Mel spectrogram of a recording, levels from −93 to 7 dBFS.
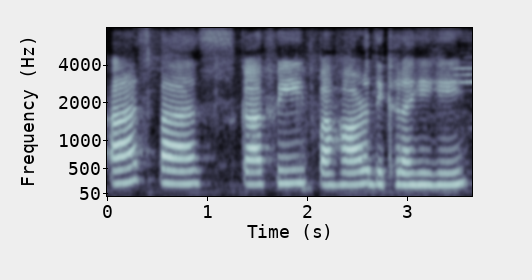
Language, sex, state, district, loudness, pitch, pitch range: Hindi, female, Madhya Pradesh, Bhopal, -15 LUFS, 225 Hz, 215-235 Hz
